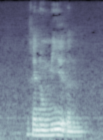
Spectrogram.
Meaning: to boast, to brag
- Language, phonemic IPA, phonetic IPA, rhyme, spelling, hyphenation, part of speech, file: German, /ʁenoˈmiːʁən/, [ʁenoˈmiːɐ̯n], -iːʁən, renommieren, re‧nom‧mie‧ren, verb, De-renommieren.ogg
